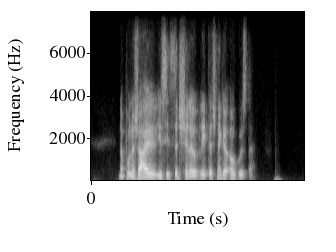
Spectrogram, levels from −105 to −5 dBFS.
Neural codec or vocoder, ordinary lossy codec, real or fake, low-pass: codec, 16 kHz, 0.5 kbps, X-Codec, WavLM features, trained on Multilingual LibriSpeech; Opus, 32 kbps; fake; 7.2 kHz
